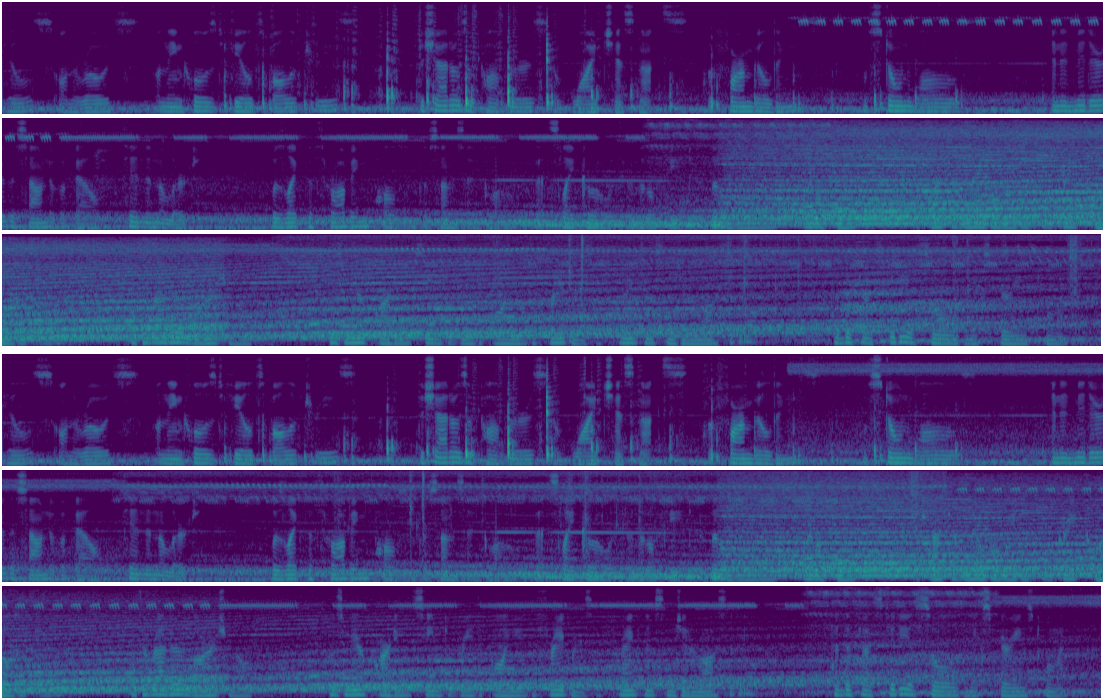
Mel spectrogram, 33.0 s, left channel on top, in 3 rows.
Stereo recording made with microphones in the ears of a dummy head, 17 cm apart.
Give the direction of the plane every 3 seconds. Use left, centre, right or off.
right, right, right, right, right, right, centre, left, left, left, left.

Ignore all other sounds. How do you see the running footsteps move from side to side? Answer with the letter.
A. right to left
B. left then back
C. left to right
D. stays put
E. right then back
C.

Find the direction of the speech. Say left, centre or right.
right.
